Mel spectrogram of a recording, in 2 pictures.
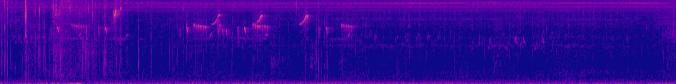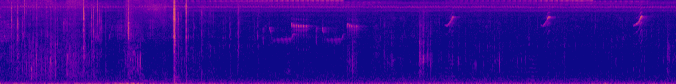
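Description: A bird calling with short rising chirps, repeated about once a second in two spells, over faint background noise. A few brief noisy bursts and a sharp click come about two thirds of the way through.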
